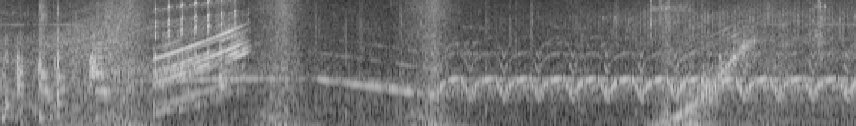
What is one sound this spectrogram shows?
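Bright chiming notes ring out as a game prize is collected.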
